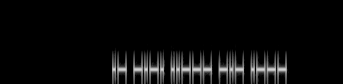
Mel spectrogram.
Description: Morse code, heard as a keyed tone, about 44 wpm, 700 Hz. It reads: AC2KJ
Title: Call Signs Repeated 2x - 45wpm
